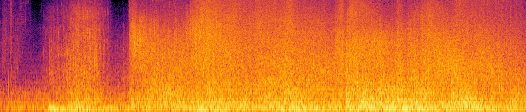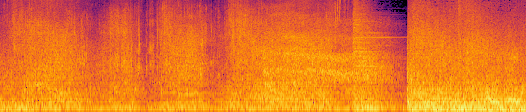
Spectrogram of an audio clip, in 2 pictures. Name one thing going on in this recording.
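A huge monster thrashes with deep rumbling crashes.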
